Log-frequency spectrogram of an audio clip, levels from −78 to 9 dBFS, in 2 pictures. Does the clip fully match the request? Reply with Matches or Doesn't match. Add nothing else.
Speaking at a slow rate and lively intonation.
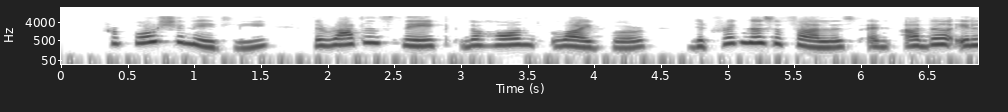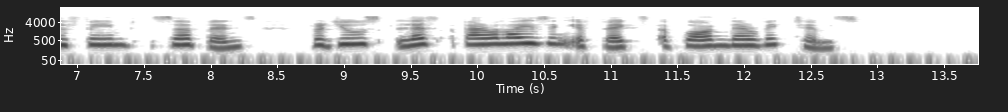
Doesn't match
